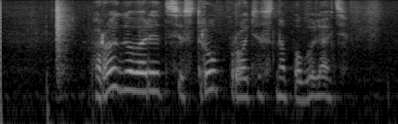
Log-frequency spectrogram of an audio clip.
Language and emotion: Russian, neutral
